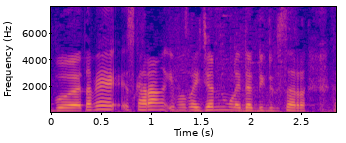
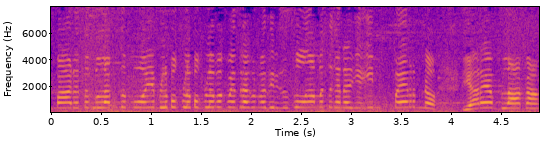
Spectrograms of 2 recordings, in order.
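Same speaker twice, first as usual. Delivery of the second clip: excited play-by-play; 7 semitones higher, 4 dB louder, faster than usual. Acted. Hyped live esports call.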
